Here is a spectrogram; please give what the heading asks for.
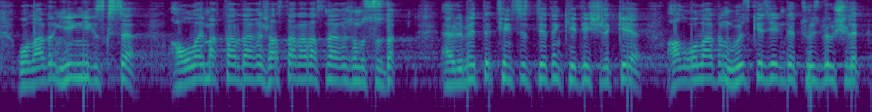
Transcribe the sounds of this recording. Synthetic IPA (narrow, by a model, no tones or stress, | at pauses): wo̞lˠɑɾd̪əɴje̞ŋne̞ɡʲɪzkʲɪ̥sɪ | ɑ̰wəlˠɑjmɑq̚t̪ɑɾd̪ɑʁəʒɑst̪ɑɾɑɾɑsənd̪ɑʁəʒʊməsːəzd̪əq | æle̞me̞t̪ːɪk̚t̪ʰe̞ŋsɪzd̪ɪk̚t̪e̞ɾd̪ɪŋkʲʰe̞t̪e̞ʃɪlɪkʲːe̞ | ɑ̰lˠwo̞lˠɑɾd̪əɴwɵzkʲʰe̞ze̞ɡɪnd̪e̞t̪ʰɵzbe̞wʃɪlɪk̚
